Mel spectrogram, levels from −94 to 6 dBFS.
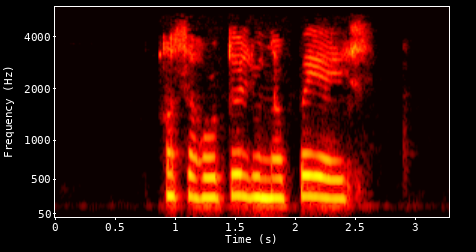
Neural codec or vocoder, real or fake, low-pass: none; real; 5.4 kHz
